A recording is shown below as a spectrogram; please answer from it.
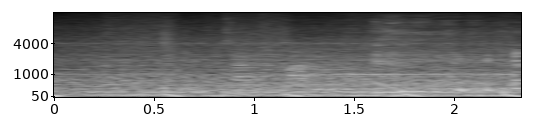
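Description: Low rumble and irregular knocking rattle inside a moving Ferris wheel capsule, with a faint steady whine coming in about halfway through.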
